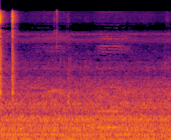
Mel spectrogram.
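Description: One or two light clicks at the very start, from a control on the CB radio being switched down to low power, then faint steady background hiss.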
